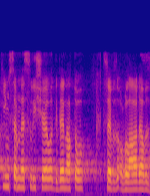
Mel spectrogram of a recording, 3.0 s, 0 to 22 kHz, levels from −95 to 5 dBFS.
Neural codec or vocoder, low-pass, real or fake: none; 7.2 kHz; real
